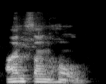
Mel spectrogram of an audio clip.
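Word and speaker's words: Ahn Sahng-hong: It's Ahnsong Hong. – So Ahnsong Hong. There's a Hong. – Yeah. – Ahnsong Hong. – Okay. Ahnsong Hong.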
